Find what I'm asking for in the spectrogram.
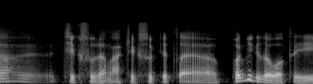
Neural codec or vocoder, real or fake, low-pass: codec, 16 kHz, about 1 kbps, DyCAST, with the encoder's durations; fake; 7.2 kHz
